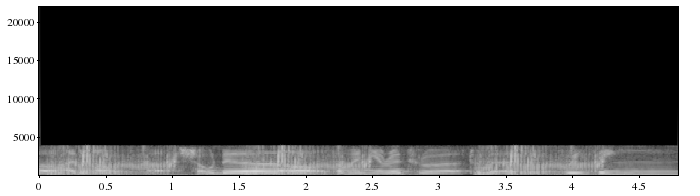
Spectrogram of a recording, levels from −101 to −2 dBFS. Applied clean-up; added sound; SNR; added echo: none; Fart; 4 dB; none.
